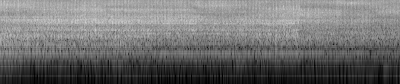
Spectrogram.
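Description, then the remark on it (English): A saw grinds steadily through wood, a dense, bright rasping hum that holds at a constant level for several seconds before dropping slightly softer near the end. No voices are present. “The wood is cut, the saw removed, and slowly and very carefully, we will find that”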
